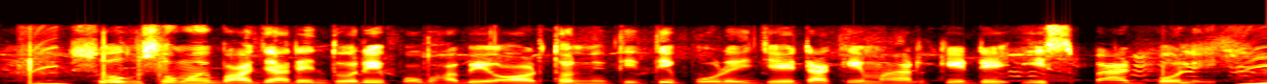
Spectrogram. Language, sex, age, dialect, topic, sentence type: Bengali, male, 18-24, Western, banking, statement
